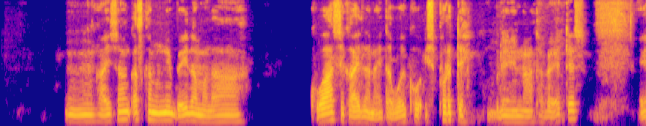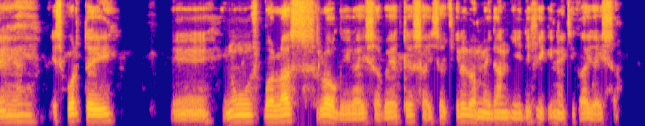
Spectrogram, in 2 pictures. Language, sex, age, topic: Gamo, male, 25-35, government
